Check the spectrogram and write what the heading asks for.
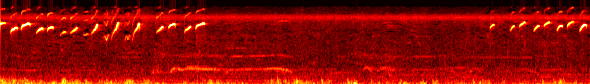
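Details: Brown-throated sunbird giving canary-like gacor song for luring birds: bursts of fast, piercing upslurred notes open and close the passage, separated by a quieter gap holding a soft low whistle and rumbling background.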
